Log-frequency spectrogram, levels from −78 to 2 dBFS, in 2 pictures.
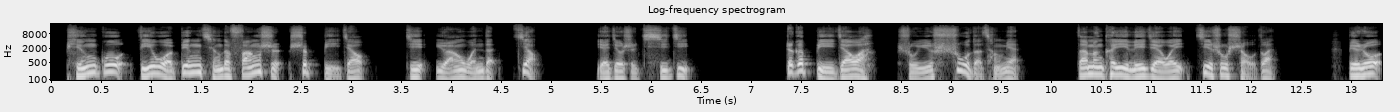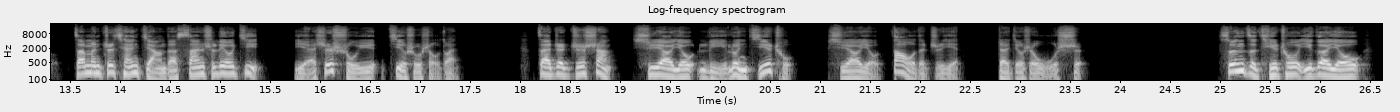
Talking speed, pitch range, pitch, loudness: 210 characters per minute, 110-165 Hz, 140 Hz, -17 LUFS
